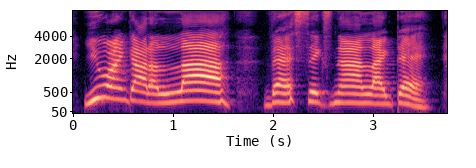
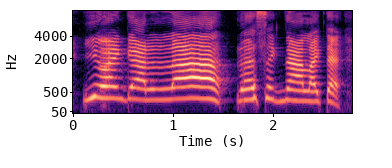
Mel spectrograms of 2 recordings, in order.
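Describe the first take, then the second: First: Mocking imitation. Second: Lighter, higher mock take; mocking imitation, higher. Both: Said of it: "that's what she just kept on saying".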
